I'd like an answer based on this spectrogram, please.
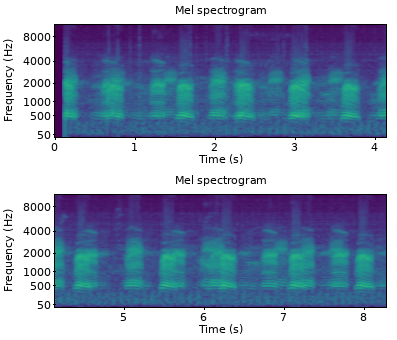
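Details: An Indian bullfrog (Hoplobatrachus tigerinus) in the Western Ghats gives loud, nasal croaks repeated in a steady series, about two each second.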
